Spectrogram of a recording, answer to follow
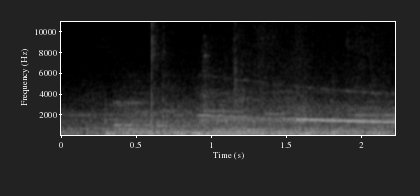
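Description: Electronic arcade music and game sounds, with a slow falling electronic tone starting about a second in.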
